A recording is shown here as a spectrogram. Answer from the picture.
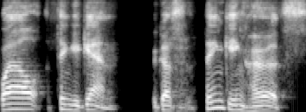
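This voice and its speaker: A man with a Dutch accent speaks at a fairly slow pace in a dry, close sound with no echo. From Netherlands, agricultural region. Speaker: documentary maker. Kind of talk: interview. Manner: halting.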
